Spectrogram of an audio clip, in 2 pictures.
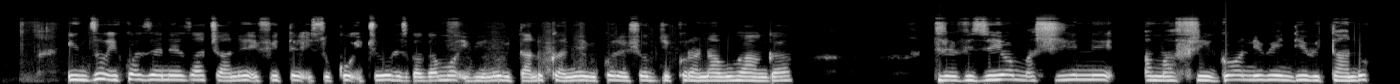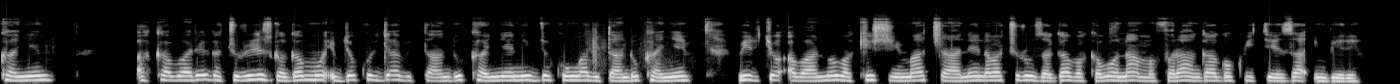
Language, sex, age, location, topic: Kinyarwanda, female, 18-24, Musanze, finance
